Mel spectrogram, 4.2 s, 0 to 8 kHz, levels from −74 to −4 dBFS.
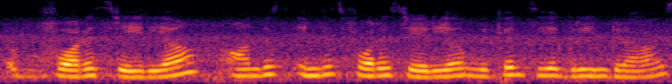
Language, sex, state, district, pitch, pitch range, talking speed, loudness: English, female, Punjab, Fazilka, 200 Hz, 190-215 Hz, 200 wpm, -17 LUFS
